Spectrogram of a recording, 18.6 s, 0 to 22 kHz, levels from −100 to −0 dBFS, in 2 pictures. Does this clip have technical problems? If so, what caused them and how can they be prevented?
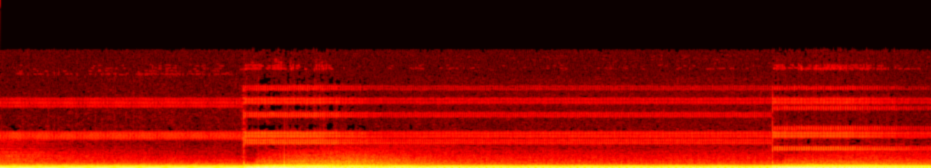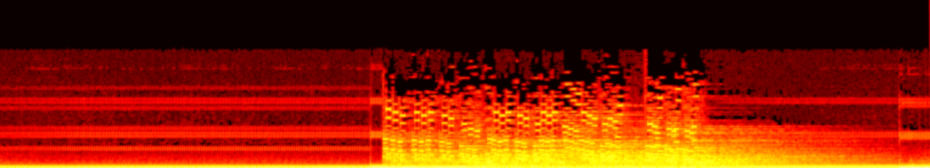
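Yes. A phantom power thump at 2.84–3.00 s comes from the supply switching on or off on a live input, sending a voltage step through the coupling capacitors. It peaks at about -7 dBFS and decays in 36 ms, a single large slow swing on the waveform and a brief low-frequency smear on a spectrogram. Mute the channel before toggling phantom power.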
